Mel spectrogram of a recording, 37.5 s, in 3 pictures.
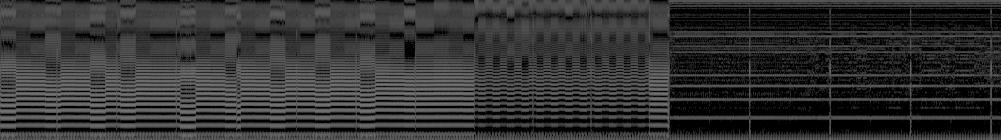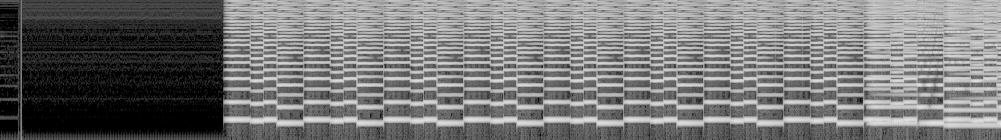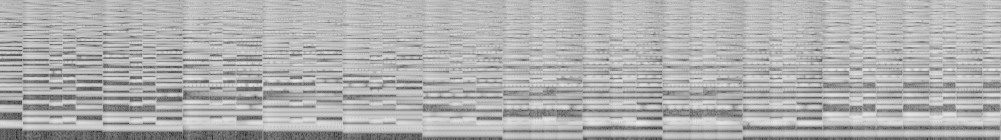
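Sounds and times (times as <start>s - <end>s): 
carol on CSG8580R5 sound chip: 15.4s - 37.5s.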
